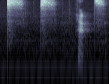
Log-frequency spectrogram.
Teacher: The T sound, the tongue is up high and it releases a burst of air. So we basically do the burst and then we release it right into the S.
